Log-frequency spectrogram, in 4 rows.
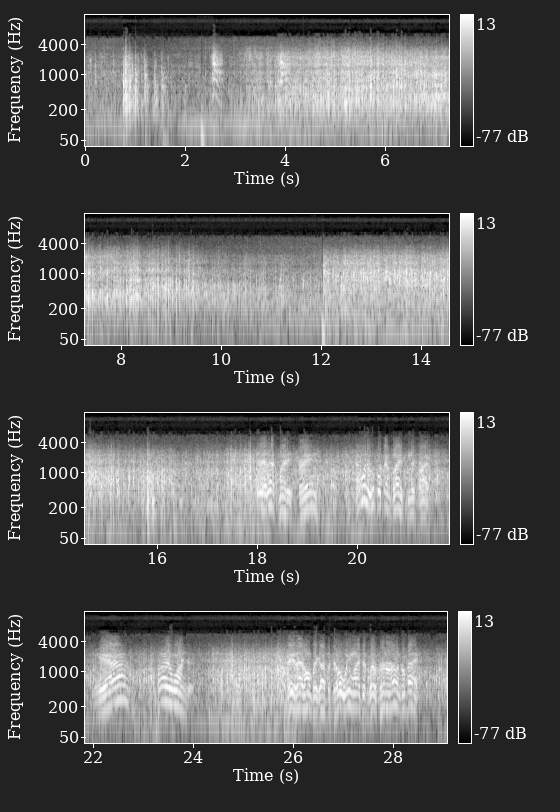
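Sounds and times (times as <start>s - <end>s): coach wheels rumbling on dirt: 0.0s - 29.0s
horses galloping: 0.0s - 29.0s.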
